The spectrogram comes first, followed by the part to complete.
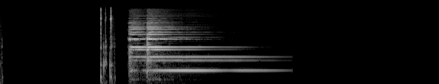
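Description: Two quick clicks about a second in, then a bright bell ding that rings out and fades over about a second and a half: a subscribe-button click and notification-bell sound effect.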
